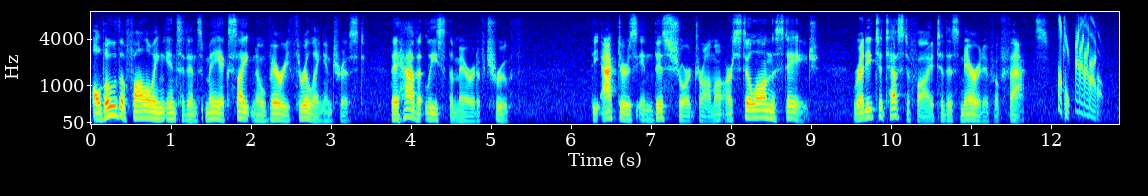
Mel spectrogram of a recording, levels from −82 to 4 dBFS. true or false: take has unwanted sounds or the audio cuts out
true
